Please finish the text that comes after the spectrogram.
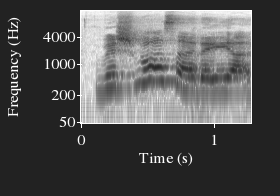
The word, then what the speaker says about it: विश्वेश्वरैया: आप बोल लेते हैं कि नहीं, विश्वेश्वरैया, विश्वेश्वरैया। ठीक है, तो ये नाम बहुत अच्छे से याद रखिए, सही से प्रोनाउंस करिए इसको।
